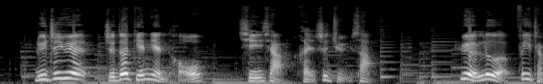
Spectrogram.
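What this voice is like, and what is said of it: Usual voice. Nothing is said of it.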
